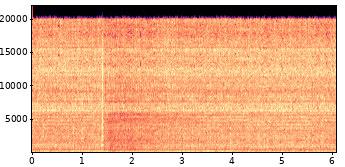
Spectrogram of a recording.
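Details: Yamaha 50D outboard at fast idle: a loud, steady drone with a slightly uneven, lumpy beat underneath, a misfire of unknown cause.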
